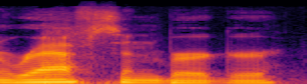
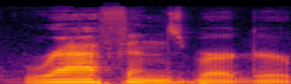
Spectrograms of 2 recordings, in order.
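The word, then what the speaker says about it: Raffensperger: I thought you were saying Rafenberger. What did I say? I think that's what you were saying and I was saying it wrong in my head and it's Raffensburgger, right?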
